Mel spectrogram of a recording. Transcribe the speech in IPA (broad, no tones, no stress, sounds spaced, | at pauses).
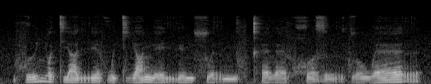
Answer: f ɯ ʎ ɔ tʲ aː rʲ ɛː f w ɯ tʲ ʎ a ŋ e rʲ ɯ nʲ sʷ ɛ r nʲ ɤ f kʰ ɛ l ɛː f χʷ ɤ z ɯː r f l o w ɛː r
